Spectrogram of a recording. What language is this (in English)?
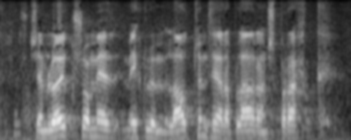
Icelandic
